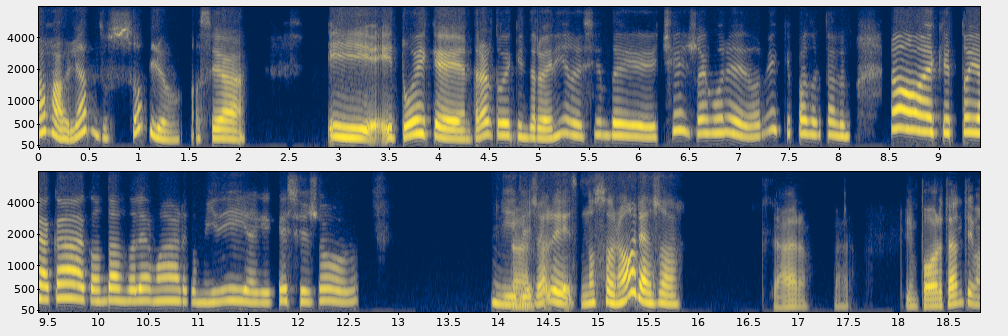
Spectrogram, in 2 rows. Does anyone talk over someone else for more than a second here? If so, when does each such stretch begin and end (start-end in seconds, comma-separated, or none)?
none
